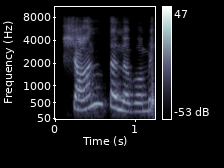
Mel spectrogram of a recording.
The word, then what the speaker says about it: शान्तनवं: क्यों श आया है तो आगे शांत नव में श आया है, इसलिए विसर्ग उच्चारण आधा श। युधिष्ठिरश शांत नवम, अनुस्वार का उच्चारण आधा म, शांत नवम पुनरेवाभ्य पुनस्व पुनरेवाभ्य भाषत, भाषत यहाँ का त पूरा पढ़ना है।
